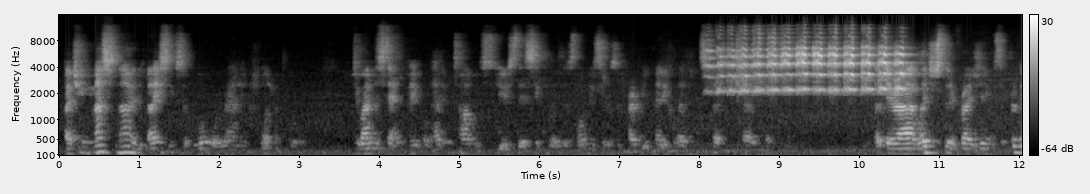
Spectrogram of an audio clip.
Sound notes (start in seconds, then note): 8.0 birds chirping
